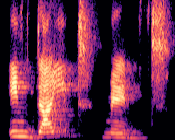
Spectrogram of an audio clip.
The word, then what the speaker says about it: indictment: The C is actually silent. It is indictment.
